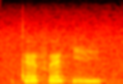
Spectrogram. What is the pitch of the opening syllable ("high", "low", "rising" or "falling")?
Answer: low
